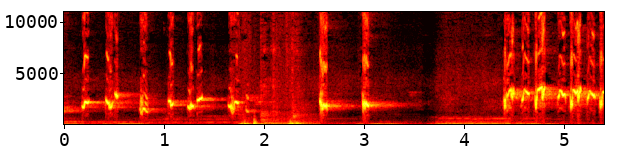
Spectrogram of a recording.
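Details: Sooty-headed bulbul song used as a lure to make captive bulbuls sing: short whistled notes dropping then rising, in quick pairs, broken by a loud thump and a pause, then a faster run of bright notes at the end.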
